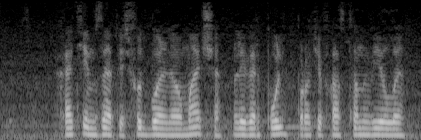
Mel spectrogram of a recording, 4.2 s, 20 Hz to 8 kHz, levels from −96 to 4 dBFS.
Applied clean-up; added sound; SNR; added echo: none; none; none; none.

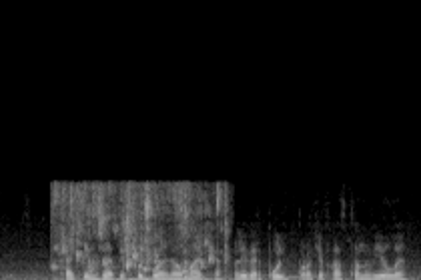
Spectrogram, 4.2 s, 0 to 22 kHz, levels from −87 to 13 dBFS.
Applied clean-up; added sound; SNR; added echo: none; Liquid; 1 dB; none.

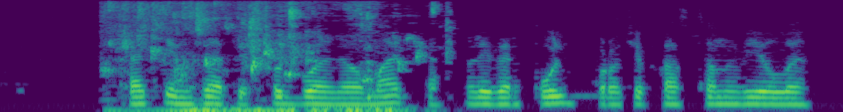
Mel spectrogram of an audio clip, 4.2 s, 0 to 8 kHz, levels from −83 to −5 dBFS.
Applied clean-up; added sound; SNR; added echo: classical method spectral subtraction.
